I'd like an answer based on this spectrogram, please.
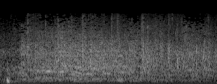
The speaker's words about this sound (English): you guys clap it up.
